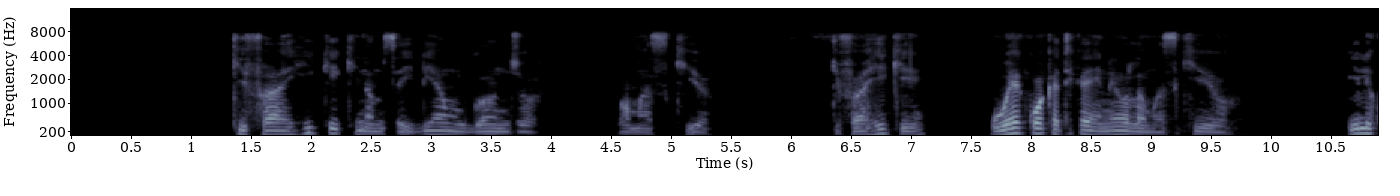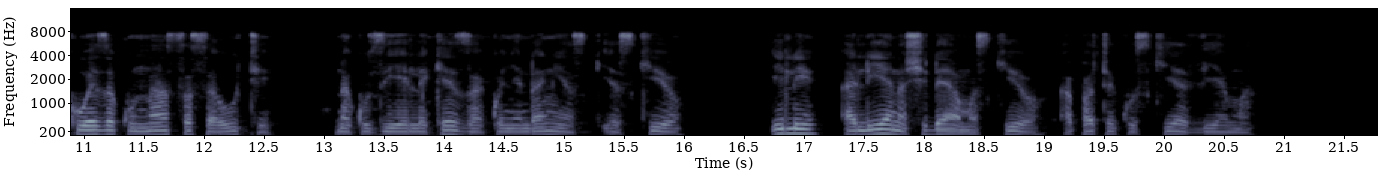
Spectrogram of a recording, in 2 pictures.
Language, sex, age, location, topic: Swahili, male, 25-35, Nairobi, education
